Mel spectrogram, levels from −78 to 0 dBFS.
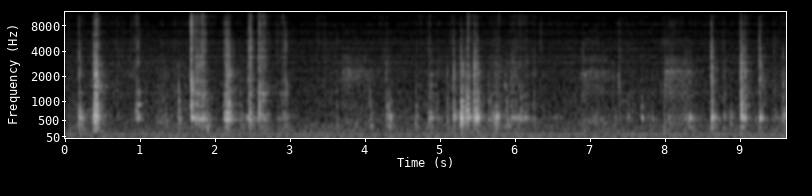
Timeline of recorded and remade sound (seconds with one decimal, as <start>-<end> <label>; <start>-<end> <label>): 0.0-9.6 remade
